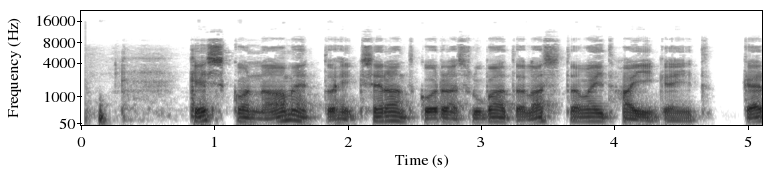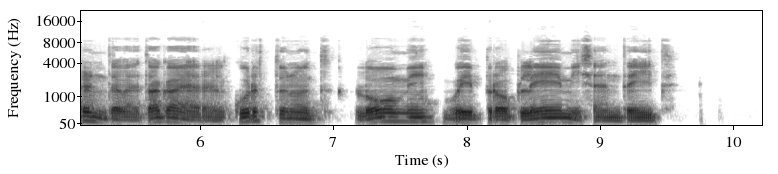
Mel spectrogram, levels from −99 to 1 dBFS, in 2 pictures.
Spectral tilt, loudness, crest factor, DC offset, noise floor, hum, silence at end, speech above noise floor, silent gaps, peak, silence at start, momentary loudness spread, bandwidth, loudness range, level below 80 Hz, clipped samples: -5.5 dB/octave; -19 LUFS; 16 dB; under 0.1%; -72 dBFS; none; 0.8 s; 54 dB; none; -4 dBFS; 0.15 s; 7 LU; 9.6 kHz; 1 LU; -62 dBFS; under 0.1%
